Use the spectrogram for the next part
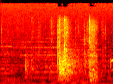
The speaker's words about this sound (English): Hannah flings open the door to see Diana and Mary running towards the house, waving wildly.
